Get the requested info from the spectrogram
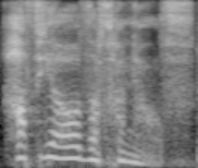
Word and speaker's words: Rafael dos Anjos: You got to say it like your tongue is swollen. Rafael dos Anjos. Because it's just sexy like that.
